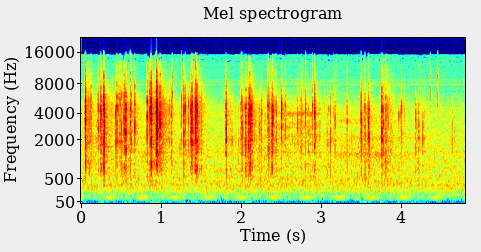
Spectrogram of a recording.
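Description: A 3x3 puzzle cube's plastic layers being turned quickly by hand: a rapid run of clicks and clacks that thins out near the end.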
